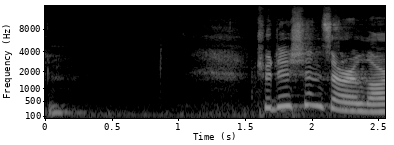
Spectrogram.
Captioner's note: none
